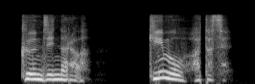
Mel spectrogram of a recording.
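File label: vox dialogue, voices, Japanese; kingsraid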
